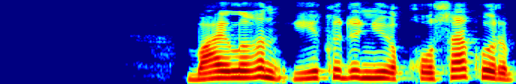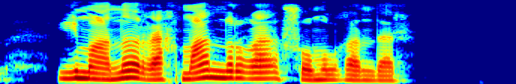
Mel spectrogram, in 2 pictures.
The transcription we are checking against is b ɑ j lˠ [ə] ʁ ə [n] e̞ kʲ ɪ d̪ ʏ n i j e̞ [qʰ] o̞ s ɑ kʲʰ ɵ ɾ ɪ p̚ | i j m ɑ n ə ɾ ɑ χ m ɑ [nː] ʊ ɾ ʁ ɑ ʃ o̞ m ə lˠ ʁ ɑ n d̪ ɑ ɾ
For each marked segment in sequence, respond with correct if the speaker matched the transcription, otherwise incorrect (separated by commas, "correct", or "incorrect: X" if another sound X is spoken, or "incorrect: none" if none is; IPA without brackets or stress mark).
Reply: correct, correct, correct, correct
